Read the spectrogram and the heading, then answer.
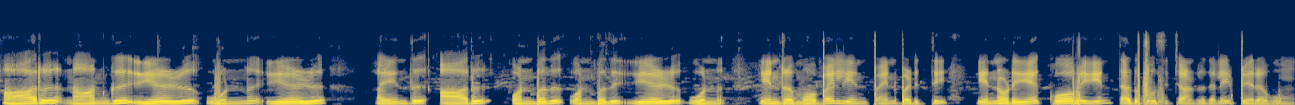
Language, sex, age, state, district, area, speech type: Tamil, female, 18-30, Tamil Nadu, Kallakurichi, rural, read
